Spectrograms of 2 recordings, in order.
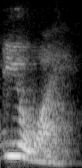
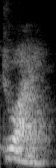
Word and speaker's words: toy: boy choice and toy generally when we have a word like t-o-y in haryana people have the tendency to pronounce it like try but it's not why it's toy or boy or choice now these are the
